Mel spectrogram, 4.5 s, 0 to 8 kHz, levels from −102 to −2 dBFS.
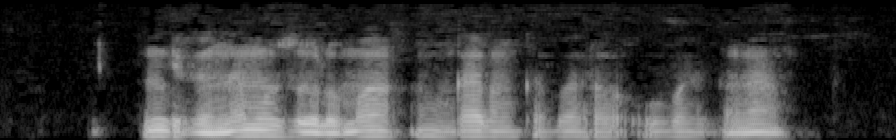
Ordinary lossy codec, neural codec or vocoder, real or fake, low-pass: MP3, 32 kbps; vocoder, 44.1 kHz, 80 mel bands, Vocos; fake; 7.2 kHz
